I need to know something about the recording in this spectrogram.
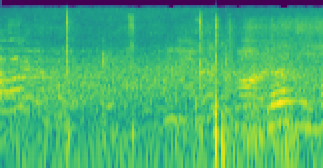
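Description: A football kicked once on an artificial pitch, a single sharp thud a little past halfway through, amid voices calling from the players and sideline.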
